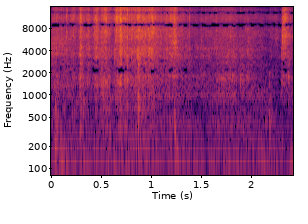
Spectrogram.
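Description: Faint rustling of small plastic packets of pins being handled, with a few light ticks scattered through it.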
